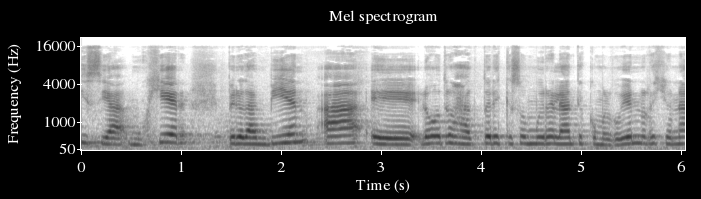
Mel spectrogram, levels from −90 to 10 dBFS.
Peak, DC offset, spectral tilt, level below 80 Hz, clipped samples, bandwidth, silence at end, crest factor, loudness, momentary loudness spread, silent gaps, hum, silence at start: -6 dBFS; under 0.1%; -4 dB/octave; -52 dBFS; under 0.1%; 16.5 kHz; 0 s; 16 dB; -21 LUFS; 8 LU; none; none; 0 s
